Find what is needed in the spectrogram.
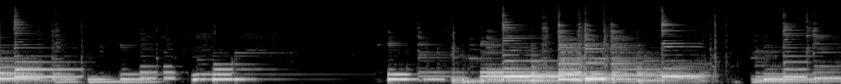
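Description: Acoustic guitar being played: plucked notes and strummed chords ringing out, with a sudden break of under a second about three seconds in before the chords resume.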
